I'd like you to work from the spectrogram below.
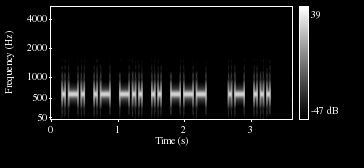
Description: Morse code, heard as a keyed tone, about 25 wpm, 600 Hz. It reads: RADIO AS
